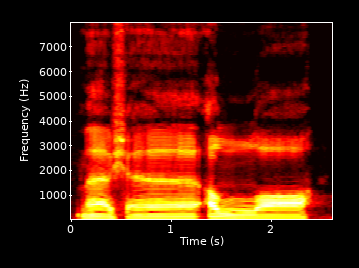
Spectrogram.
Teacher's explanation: قلت ما شاء الله، مد واجب متصل به مقدار 4 تا 5 حرکت وجوباً مد میخواد. لفظ جلاله اینجا تفخیم هست چون قبلش فتحه اومده. میگیم ما شاء الله، نمیگیم ما شاء الله.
